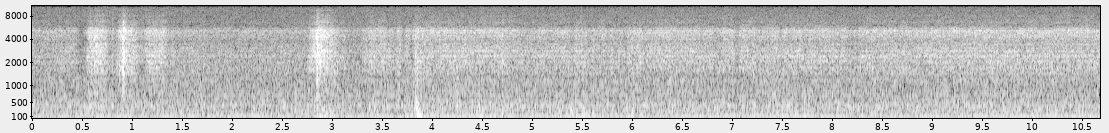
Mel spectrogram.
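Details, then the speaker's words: Philips console stereo tube receiver on first checkout, line voltage low and being raised, no tubes touched yet: steady speaker hiss broken by sharp crackles; crackling output, cause not yet traced. "I haven't wiggled any tubes or done anything yet. You hear some crackling. Oh, this is not very good."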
